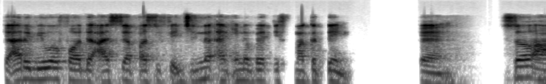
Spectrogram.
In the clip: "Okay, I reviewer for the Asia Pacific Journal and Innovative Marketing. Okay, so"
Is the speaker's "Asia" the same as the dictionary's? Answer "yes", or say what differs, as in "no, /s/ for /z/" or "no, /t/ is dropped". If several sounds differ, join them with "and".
no, /s/ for /ʒ/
